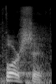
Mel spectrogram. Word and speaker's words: Porsche: En fin, también destacado Luz, les quiero contar e un Porsche, porque esa es la pronunciación ah del automóvil alemán, el Porsche.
